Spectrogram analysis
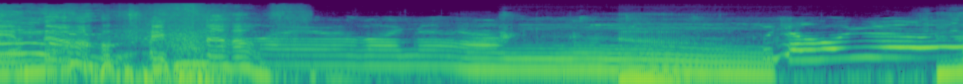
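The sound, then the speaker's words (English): Two cats trade long, drawn-out meows, their wavering, plaintive calls overlapping and sliding in pitch, one sounding mournful as the other answers loudly. “He sounds so sad, the first cat.”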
